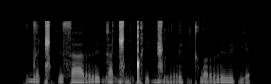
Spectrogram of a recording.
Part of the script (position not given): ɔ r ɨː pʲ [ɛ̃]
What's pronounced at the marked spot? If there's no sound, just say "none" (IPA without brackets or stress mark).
ɛ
